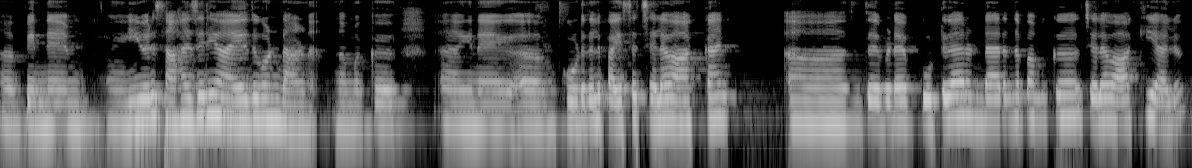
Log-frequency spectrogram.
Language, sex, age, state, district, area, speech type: Malayalam, female, 18-30, Kerala, Kottayam, rural, spontaneous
